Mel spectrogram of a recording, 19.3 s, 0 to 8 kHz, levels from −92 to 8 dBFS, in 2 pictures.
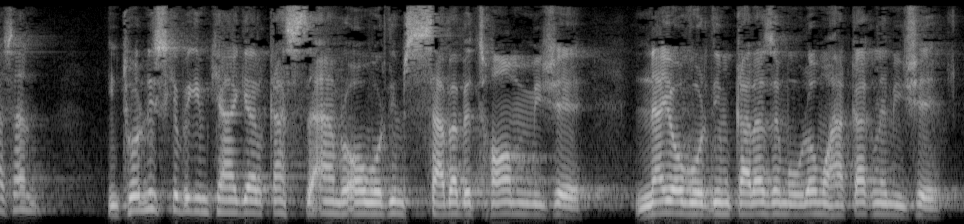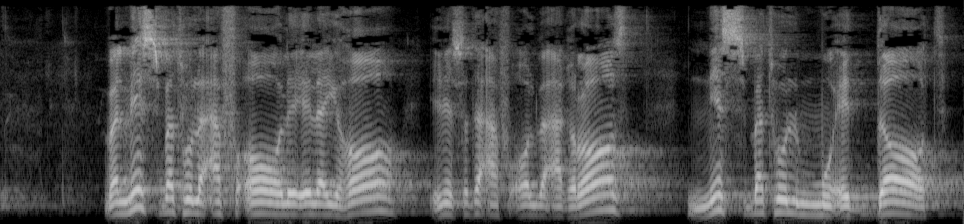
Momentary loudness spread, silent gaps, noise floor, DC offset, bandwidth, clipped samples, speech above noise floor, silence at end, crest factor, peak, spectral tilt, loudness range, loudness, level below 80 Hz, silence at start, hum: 9 LU; none; -57 dBFS; under 0.1%; 7.6 kHz; under 0.1%; 37 dB; 0 s; 16 dB; -4 dBFS; -3 dB/octave; 3 LU; -20 LUFS; -78 dBFS; 0 s; none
